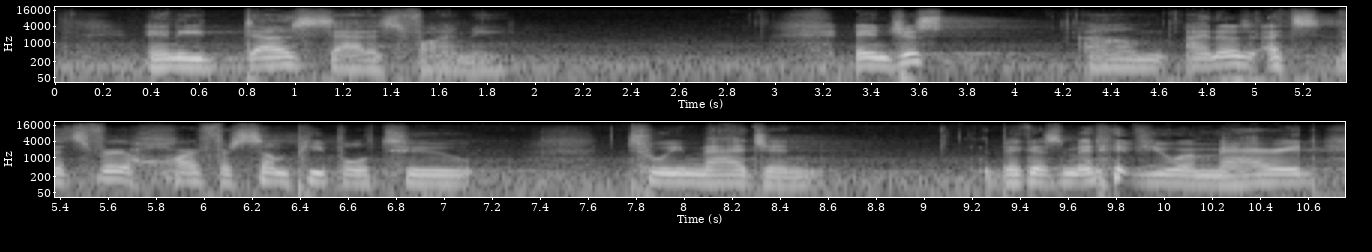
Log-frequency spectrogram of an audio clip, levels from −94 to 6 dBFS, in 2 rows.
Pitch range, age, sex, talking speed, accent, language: 125-170 Hz, 40-59, male, 145 wpm, American, English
